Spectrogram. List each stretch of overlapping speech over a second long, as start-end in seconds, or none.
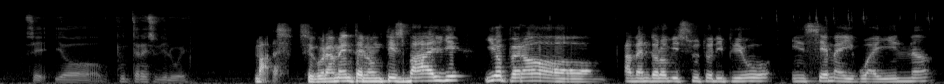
none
